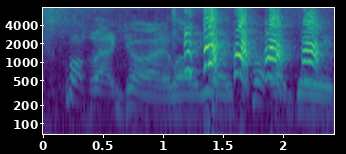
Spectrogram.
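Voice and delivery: high, loud cheering through laughter; laughing mock cheer. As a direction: imitate rowdy lads egging on. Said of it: "all cheering us on".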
